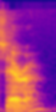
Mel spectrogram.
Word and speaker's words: Sarai: And I've since talked with her a little bit back and forth, and her name is actually pronounced Sarah, but or can be pronounced Sarai.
